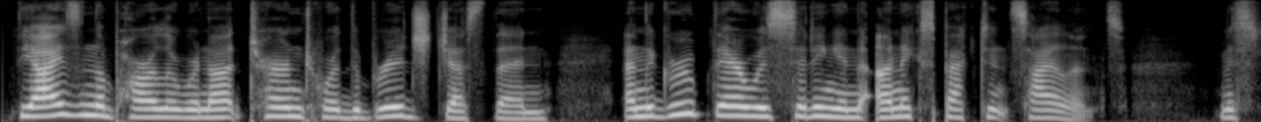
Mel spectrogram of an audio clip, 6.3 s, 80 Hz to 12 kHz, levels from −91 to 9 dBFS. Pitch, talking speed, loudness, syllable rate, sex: 225 Hz, 210 wpm, -18 LUFS, 6.6 syllables/s, female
